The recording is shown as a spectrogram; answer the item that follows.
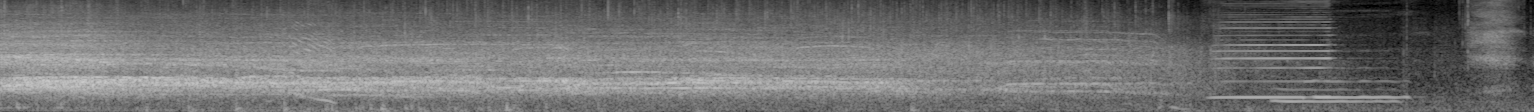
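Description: Audience applause and cheering, slowly fading away. Near the end two steady sustained notes, a higher one held with a lower one joining briefly: the starting pitch being given for an a cappella barbershop quartet.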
